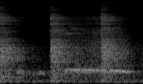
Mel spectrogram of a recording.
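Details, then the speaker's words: Yamaha Mio engine removed: three sharp metallic ticks as the connecting rod is rocked in and out by hand; worn big-end bearing with excess play beyond normal clearance. "Ini ada suara tek tek tek. Ini kocak, jadi kocaknya bukan seperti ini sobat."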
